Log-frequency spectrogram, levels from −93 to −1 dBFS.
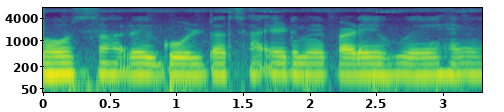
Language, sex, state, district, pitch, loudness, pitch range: Hindi, male, Uttarakhand, Uttarkashi, 120 Hz, -18 LUFS, 120-125 Hz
